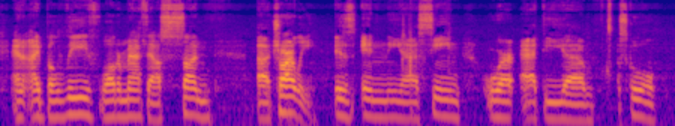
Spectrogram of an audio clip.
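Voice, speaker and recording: Over noticeable background noise, a man with a medium-pitched voice talks at a very slow pace. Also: fairly even intonation. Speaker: movie reviewer. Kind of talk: casual movie review monologue. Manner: halting, many fillers.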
